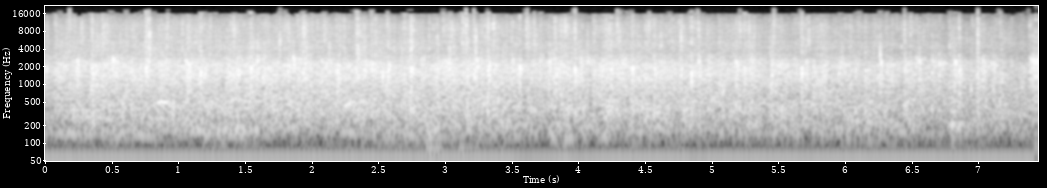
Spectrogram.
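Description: Steady, sustained applause from an audience fills the whole stretch, dense and loud with many hands clapping at once and no pauses or voices breaking through.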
